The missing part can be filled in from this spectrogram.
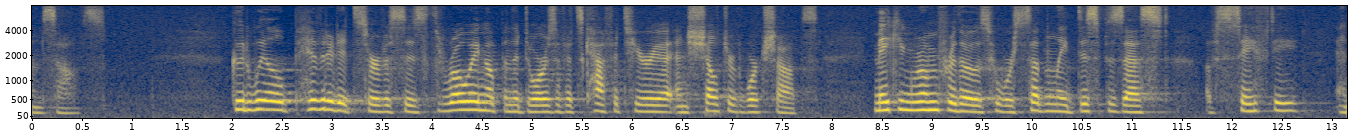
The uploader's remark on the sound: Recorded live at Arlington Street Church.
